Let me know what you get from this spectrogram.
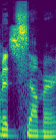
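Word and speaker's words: Midsommar: Or I don't know how It's it's pronounced midsummer, yeah, but it's It is pronounced Midsummer.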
